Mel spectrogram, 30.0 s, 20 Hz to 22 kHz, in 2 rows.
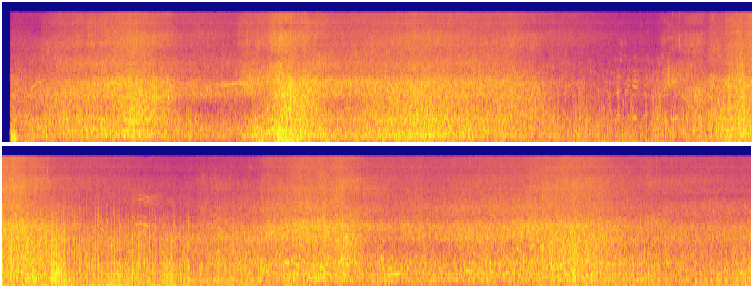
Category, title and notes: Soundscapes > Nature
📍 Gdańsk 🌊 BALTIC SEA 🔊 Sea Waves Soundscape 🌍 Poland
A unique recording of Baltic Sea captured in Gdansk, Poland. 🗓️ Date: 15.06.2024 🎙️ Details: Soundscape of the Baltic Sea taken during a warmer, sunny day in June.
baltic, field-recording, sea, soundscape, waves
